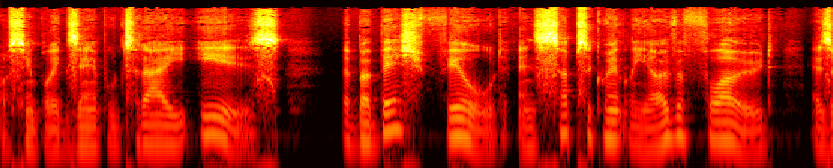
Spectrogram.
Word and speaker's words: bobeche: And this week's Word of the Week is Bobesh, and that is spelt B-O-B-E-C-H-E.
